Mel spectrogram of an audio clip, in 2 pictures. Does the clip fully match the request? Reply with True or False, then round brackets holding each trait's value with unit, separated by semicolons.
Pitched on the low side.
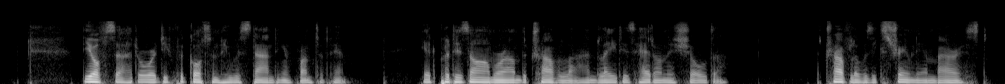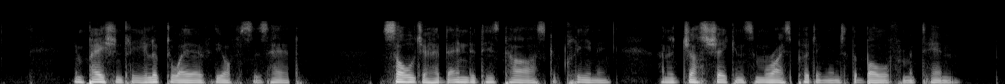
True (95 Hz)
